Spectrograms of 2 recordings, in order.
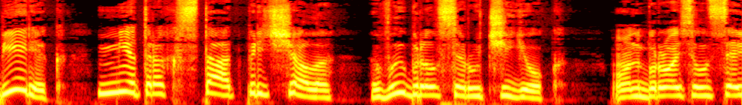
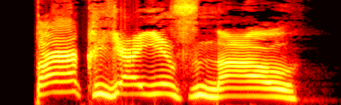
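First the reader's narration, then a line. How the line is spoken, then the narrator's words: Roaring. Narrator (Russian): взревел правый крот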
